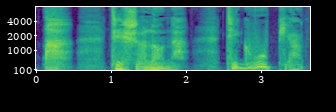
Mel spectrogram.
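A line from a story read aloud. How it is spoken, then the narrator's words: Whispering. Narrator (Polish): szeptał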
